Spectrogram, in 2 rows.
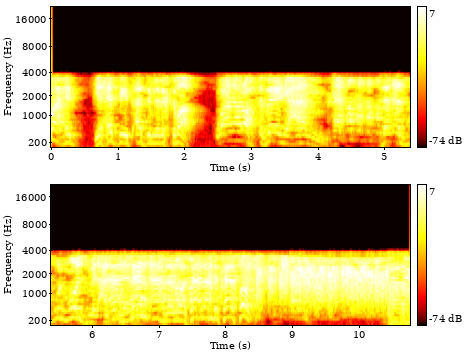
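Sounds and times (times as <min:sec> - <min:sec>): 
speech: 0:00.2 - 0:08.7, 0:10.4 - 0:10.7
laughter: 0:04.2 - 0:05.5, 0:06.2 - 0:09.2
audience applauding a contestant on a quiz show: 0:07.5 - 0:10.7.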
